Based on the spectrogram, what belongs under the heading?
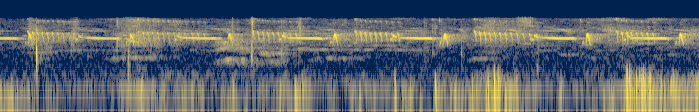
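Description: A bird singing the same short phrase over and over, about once a second: a quick buzzy trill followed by a clear, steady whistle. Low, uneven rumbles and a few faint clicks run underneath.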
